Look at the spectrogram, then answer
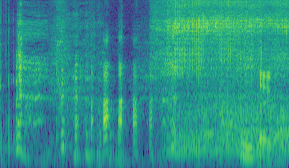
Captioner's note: blows raspberry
